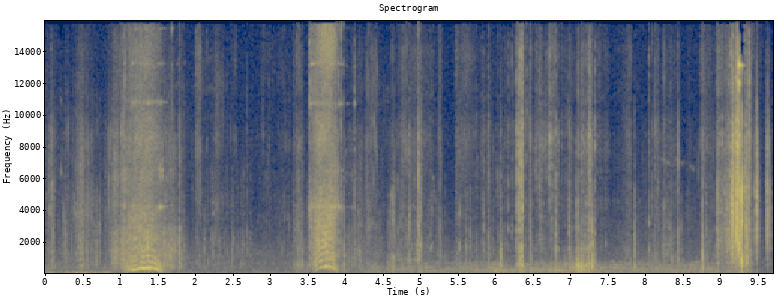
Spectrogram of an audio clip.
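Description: A canvas cover rustles and flaps as it is handled.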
